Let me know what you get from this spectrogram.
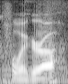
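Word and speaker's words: foie: So yeah, foy. Also, you don't pronounce the s.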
